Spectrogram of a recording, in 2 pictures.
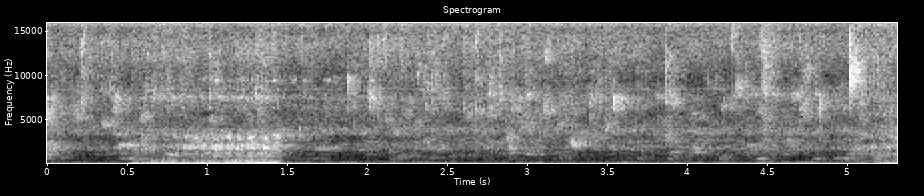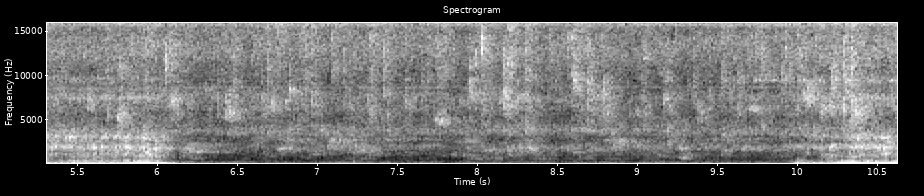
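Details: Female Great Dane lying on her pillow, snoring with deep, low rumbling snores about every five seconds (roughly 12 a minute) and quiet breathing between; snoring.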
